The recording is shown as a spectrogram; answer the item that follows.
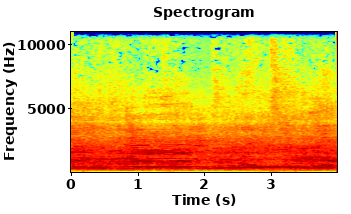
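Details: Peranakan Ongole bulls at a livestock market in Ambarawa, Central Java: steady sustained lowing layered under dense market chatter and noise.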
